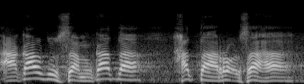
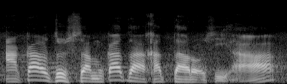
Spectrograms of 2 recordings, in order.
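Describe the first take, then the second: First: The last word has an a vowel after s. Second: The last word has an i vowel after s. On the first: The word hatta acts as a conjunction. "roksaha nasob" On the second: The word hatta acts as a preposition. "roksi sinnya dibaca si kan jer"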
